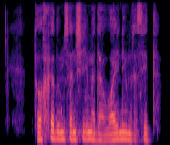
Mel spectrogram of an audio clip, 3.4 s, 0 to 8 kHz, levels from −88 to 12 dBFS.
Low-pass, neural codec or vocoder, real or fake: 7.2 kHz; vocoder, 44.1 kHz, 128 mel bands every 512 samples, BigVGAN v2; fake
